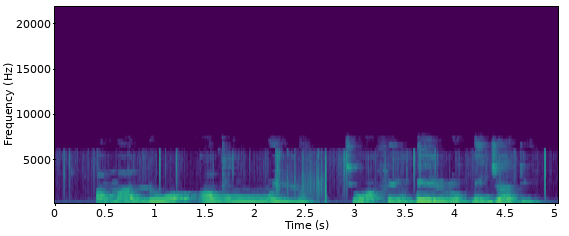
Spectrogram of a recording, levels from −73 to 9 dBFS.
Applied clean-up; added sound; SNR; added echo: none; Crackle; 19 dB; reverberation time 0.3 s.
